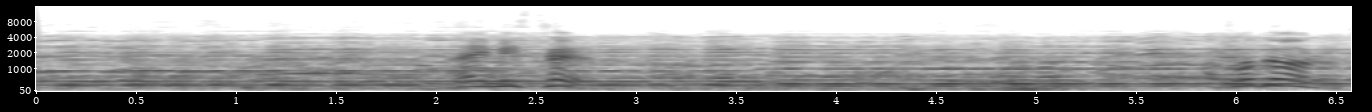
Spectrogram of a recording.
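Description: Folk music led by fiddles, playing sustained chords that shift about halfway through, with short gliding high notes about two seconds in and again at the end.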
